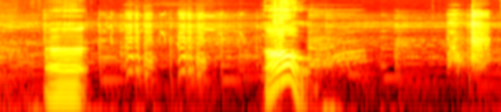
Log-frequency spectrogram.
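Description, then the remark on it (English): A video game windscreen wiper effect as car windscreen wipers hanging in front of a fruit and vegetable shop are clicked and perform a wiping animation: a few high, squeaky rubbery swipes, one sustained whine early and a swooping squeal midway. The swipes are fairly loud, separated by softer chirps. “Okay, they're not coat hangers, they're windscreen wipers, car windscreen wipers. And when I click on them, they either perform a windscreen wiping animation or they have a sword fight.”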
